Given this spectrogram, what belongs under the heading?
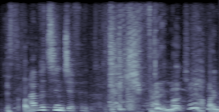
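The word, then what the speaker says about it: Aveton Gifford: Eafton Gifford. Averton Gifford. Thank you very much. I'm glad you're here to pronounce things for me, which is near Ashford.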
